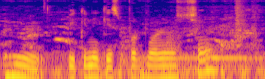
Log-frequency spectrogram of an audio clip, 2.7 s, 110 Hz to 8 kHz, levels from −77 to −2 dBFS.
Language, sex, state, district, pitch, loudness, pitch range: Bengali, male, West Bengal, Alipurduar, 120 Hz, -14 LUFS, 115-165 Hz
